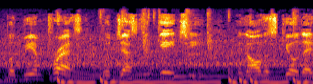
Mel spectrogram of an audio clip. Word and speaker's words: Gaethje: be impressed with Justin Gaethje and all the skill that he showed today. No doubt. And Bob, don't get sensitive. We all know the J in Gaethje is silent.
